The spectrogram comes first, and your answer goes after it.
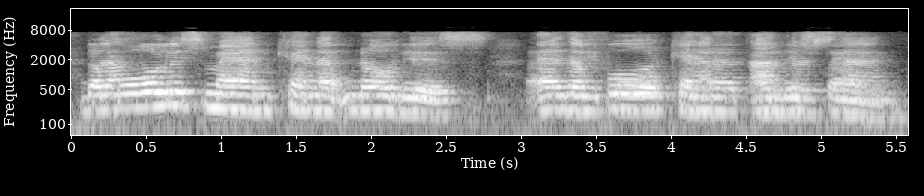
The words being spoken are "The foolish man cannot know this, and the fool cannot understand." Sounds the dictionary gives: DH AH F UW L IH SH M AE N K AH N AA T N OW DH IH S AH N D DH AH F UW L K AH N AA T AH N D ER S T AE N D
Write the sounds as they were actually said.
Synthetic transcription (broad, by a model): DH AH P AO L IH S M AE N K AH N AA T N OW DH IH S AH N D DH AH F UW L K AH N AA T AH N D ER S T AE N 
